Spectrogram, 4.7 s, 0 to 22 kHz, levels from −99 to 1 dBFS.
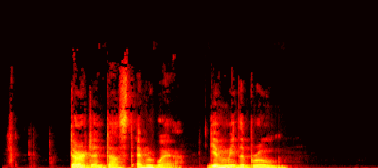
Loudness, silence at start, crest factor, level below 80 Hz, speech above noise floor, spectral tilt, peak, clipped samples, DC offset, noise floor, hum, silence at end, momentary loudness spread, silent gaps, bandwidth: -19 LUFS; 0.9 s; 18 dB; -58 dBFS; 62 dB; -7.5 dB/octave; -2 dBFS; under 0.1%; under 0.1%; -79 dBFS; none; 1.15 s; 13 LU; none; 12.5 kHz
